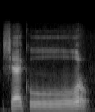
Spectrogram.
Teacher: ശകൂർ റായിൽ തഫ്ഖീം ചെയ്തുകൊണ്ട് തടിപ്പിച്ച് ഉച്ചരിച്ചുകൊണ്ട് നിർത്തുക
